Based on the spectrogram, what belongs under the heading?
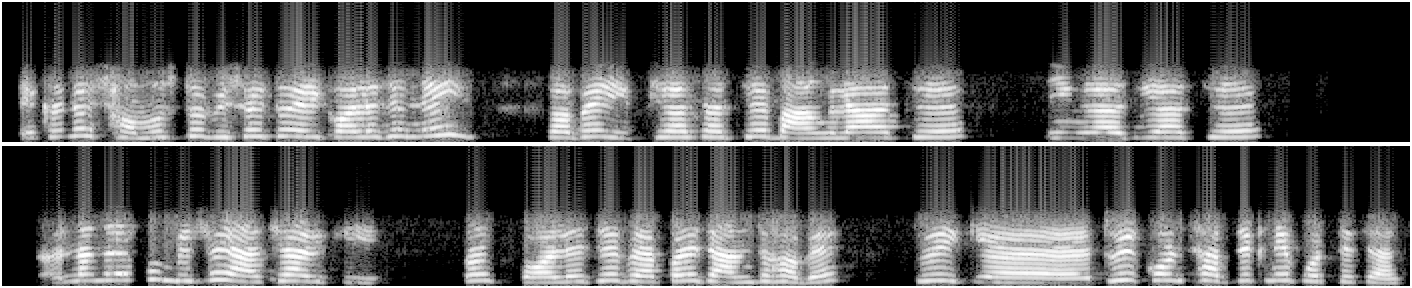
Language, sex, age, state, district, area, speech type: Bengali, female, 18-30, West Bengal, Purba Bardhaman, urban, conversation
